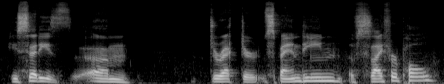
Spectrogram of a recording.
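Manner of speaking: a hint of a nervous young soldier. Soldier nervously announces caller.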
